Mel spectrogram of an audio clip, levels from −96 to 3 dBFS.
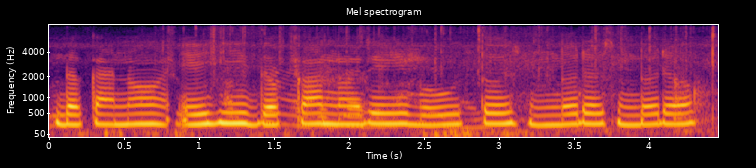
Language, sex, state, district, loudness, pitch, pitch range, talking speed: Odia, female, Odisha, Malkangiri, -13 LUFS, 245 Hz, 235-250 Hz, 105 wpm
